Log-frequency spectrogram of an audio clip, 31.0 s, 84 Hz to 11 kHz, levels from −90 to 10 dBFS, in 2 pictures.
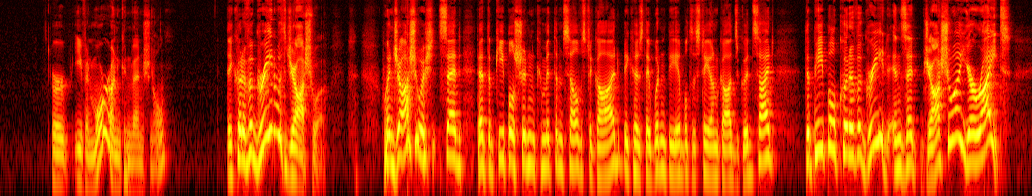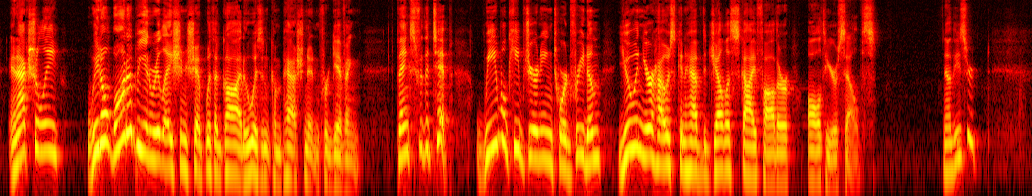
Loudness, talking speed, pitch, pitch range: -17 LUFS, 165 wpm, 190 Hz, 150-240 Hz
